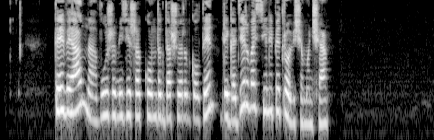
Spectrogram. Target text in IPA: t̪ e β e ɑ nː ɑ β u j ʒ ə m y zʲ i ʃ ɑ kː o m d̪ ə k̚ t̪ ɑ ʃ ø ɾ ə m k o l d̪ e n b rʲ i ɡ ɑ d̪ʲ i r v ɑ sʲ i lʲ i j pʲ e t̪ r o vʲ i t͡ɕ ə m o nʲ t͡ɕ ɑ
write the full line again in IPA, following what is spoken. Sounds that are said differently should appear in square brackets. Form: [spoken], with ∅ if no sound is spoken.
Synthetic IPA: t̪ e β e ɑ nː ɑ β u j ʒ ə m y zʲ i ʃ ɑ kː o m d̪ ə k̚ [d̪] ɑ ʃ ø ɾ ə [n] k o l [t̪] e n b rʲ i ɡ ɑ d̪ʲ i r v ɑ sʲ i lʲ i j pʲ e t̪ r o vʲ i t͡ɕ ə m o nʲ t͡ɕ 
